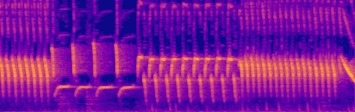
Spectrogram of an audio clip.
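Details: Pet canary in full song: rapid pulsed trills, a few short slurred whistles, then long runs of quick repeated notes and a final sweeping flourish, all high and clear.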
